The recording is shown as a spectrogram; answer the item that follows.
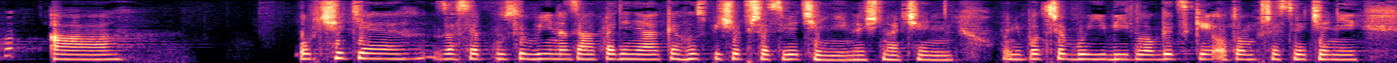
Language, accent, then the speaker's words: Czech; Central Bohemian Region, Czechia; pocházíme ze samoty z Úlesa, Orlí hnízdo se to jmenuje, z kousíček za Prahou.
